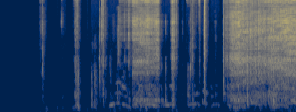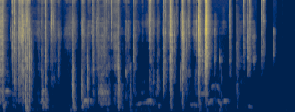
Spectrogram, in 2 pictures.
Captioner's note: cutting paper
